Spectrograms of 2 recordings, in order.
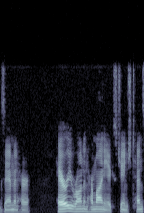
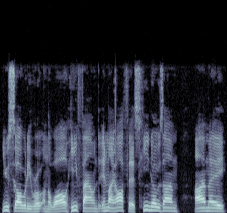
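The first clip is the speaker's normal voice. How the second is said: higher and louder, breaking off; Filch ranting; 6 semitones higher, 5 dB louder than usual. A narrator's reading. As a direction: rage choking the words.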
